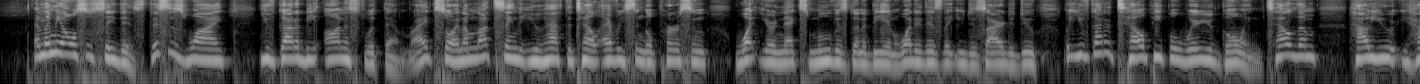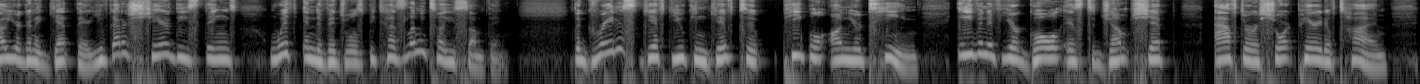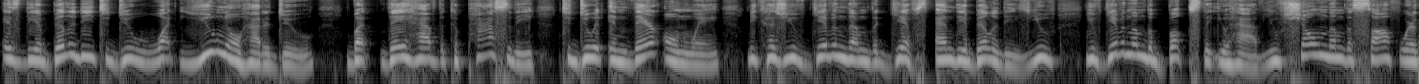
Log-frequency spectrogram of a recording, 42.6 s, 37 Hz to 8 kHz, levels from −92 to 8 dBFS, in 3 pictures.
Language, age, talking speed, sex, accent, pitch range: English, 40-59, 215 wpm, male, American, 155-195 Hz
